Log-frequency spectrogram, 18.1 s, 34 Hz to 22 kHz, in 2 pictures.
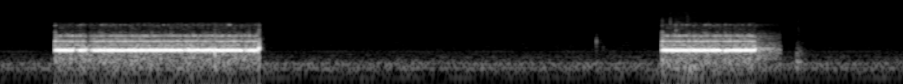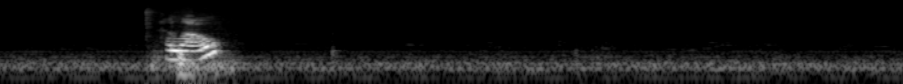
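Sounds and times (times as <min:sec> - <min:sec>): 
phone ringback tone on an outgoing call: 0:00.6 - 0:02.6, 0:06.6 - 0:07.8.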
